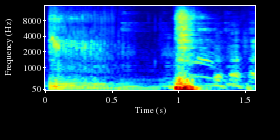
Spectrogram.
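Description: human body sound, fart

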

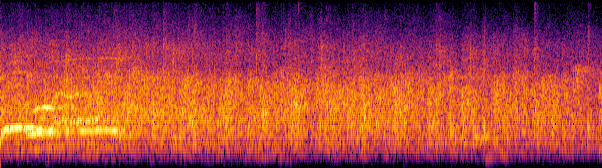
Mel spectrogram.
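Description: crowd, audience clapping

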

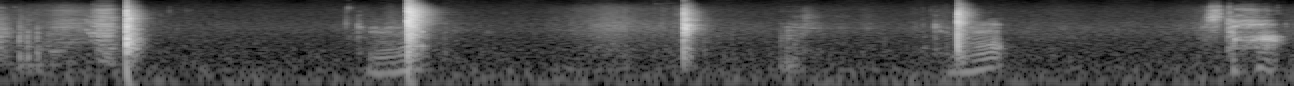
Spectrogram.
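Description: human body sound, hand clapping

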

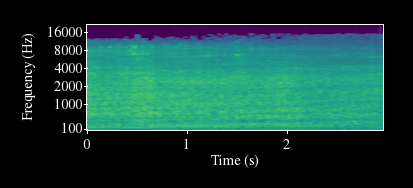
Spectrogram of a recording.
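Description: vehicle, helicopter passing overhead

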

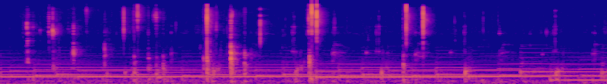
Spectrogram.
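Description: human body sound, drinking water and swallowing

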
